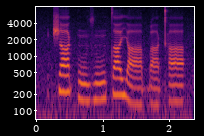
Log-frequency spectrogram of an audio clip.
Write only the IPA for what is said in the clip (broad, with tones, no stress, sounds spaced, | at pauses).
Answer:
t͡ʃ a˦ k ũ˨ z ũ˨˦ t a˦ j aː˨ ɓ a˨ kʰ a˦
